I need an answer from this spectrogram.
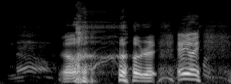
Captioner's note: laughs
